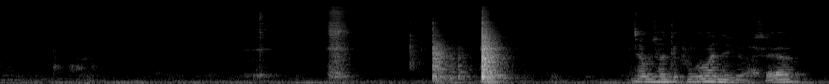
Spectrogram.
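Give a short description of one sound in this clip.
A young man sips and swallows a drink.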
